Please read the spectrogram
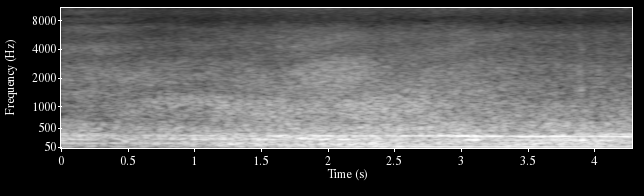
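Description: A motor vehicle engine running: a steady low hum and rumble under a loud, noisy rush.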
